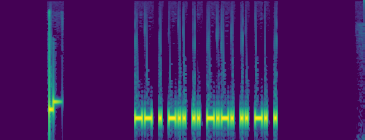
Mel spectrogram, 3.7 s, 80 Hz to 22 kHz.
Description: Morse code, heard as a keyed tone, about 53 wpm, 700 Hz. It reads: MEDICINE
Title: Sentences from Top 900 Words - New Word Drill - 50wpm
